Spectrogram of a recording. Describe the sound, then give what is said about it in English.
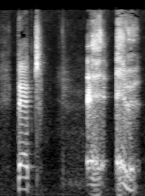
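A person imitates a wet, phlegmy cough: two quick hacks followed by two longer, rasping coughs, fairly loud with short pauses between them. “What about that wet cough?”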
